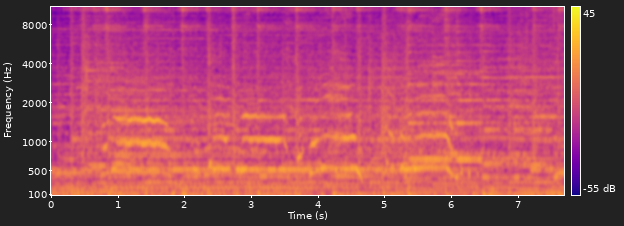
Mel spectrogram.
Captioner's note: cheering and celebrating in portuguese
